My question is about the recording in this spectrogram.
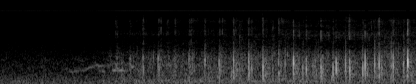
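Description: A group of young swans taking off from the water: wingbeats and feet slapping the surface in a rapid rhythm that starts about a second in and grows louder.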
